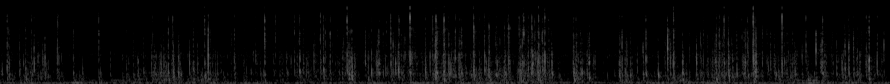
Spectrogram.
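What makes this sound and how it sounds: Long nails and fingertips press, scratch and crinkle the clear plastic overwrap of a full purple instant noodle 5-pack. The result is a quiet, steady stream of dense crinkling, broken up by sharp, bright clicks and crackles with little low end.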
